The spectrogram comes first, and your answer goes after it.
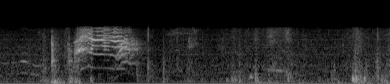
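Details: Two tomcat brothers, orange tabby Blossom and grey Gadget, fighting indoors; one short, loud, high strained yowl near the first second, then quieter scuffling and low thumps in a small room.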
